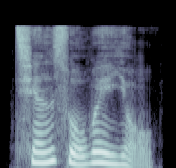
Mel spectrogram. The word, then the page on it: 前所未有: qián suǒ wèi yǒu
